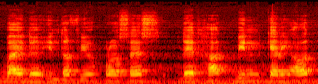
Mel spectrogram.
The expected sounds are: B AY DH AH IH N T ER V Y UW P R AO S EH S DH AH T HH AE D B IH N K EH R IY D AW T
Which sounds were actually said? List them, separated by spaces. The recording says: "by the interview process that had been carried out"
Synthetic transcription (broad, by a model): B AY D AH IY N T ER F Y UW P R AO S EH S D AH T HH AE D B IH N K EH R IY AW T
